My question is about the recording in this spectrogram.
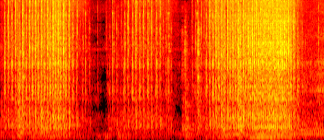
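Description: Brother umbrella sewing machine running, its rotary hook spinning with a rapid, even clatter. It runs in three spells with brief stops about a second and a half and nearly three seconds in; the last spell is the loudest and stops shortly before the end.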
